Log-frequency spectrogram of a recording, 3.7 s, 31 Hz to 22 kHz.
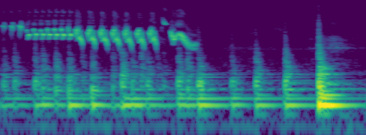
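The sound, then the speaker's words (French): Skylarks singing overhead in ideal weather, with a light wind and around 20 degrees early in the day: a rapid stream of bright, high trilling chirps that slows into sparser separate notes, ending with one louder call, over a faint low hum and no voices. “On aurait dit une petite chorale des alouettes au-dessus de nos têtes.”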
